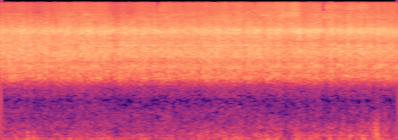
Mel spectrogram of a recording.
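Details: Many cicadas fill a summer day at Kasai Rinkai Park, Tokyo, Japan, with an even, high, hiss-like drone that never pauses. Low murmuring background noise runs underneath.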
